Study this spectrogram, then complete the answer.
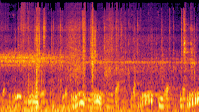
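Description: Pigeons coo close by in low, throaty bursts that repeat throughout, with light rustling and movement in the background.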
